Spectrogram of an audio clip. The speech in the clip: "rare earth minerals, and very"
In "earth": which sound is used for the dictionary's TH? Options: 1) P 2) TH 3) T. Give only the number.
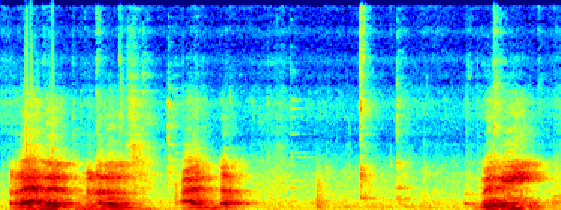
3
